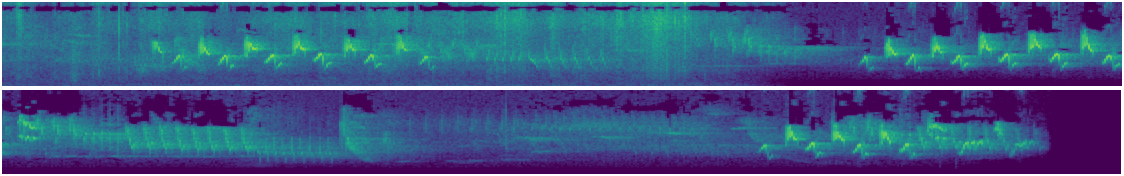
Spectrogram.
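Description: A songbird singing in three bursts of rapid, repeated high chirping notes, over outdoor background noise that cuts off abruptly about six seconds in.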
